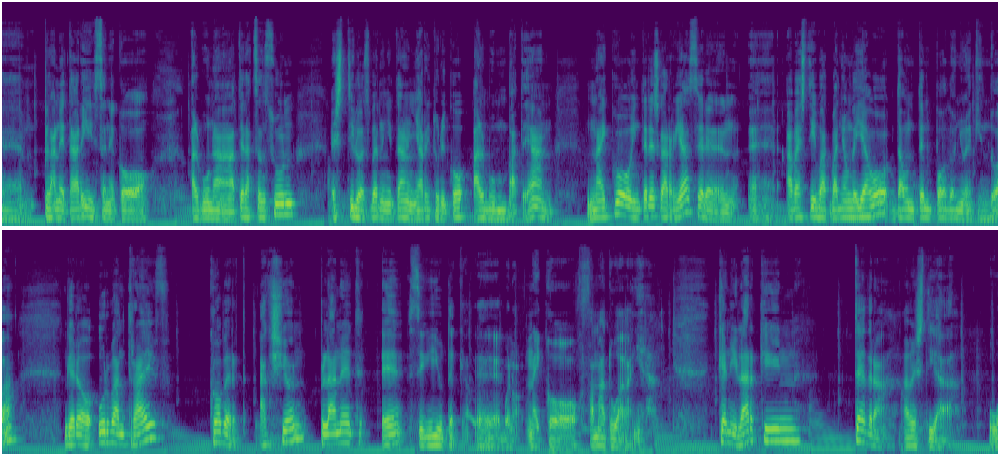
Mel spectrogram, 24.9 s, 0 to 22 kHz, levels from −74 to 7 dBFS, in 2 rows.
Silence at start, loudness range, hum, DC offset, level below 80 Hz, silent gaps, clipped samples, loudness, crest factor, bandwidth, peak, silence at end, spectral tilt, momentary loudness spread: 0 s; 2 LU; none; under 0.1%; -36 dBFS; none; under 0.1%; -16 LUFS; 14 dB; 16.5 kHz; -2 dBFS; 0 s; -6.5 dB/octave; 13 LU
